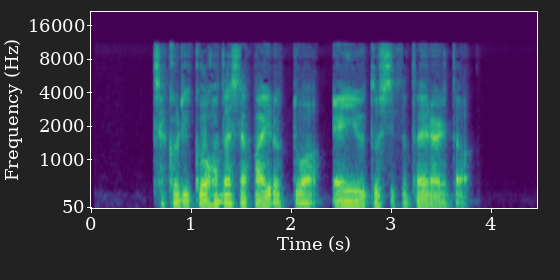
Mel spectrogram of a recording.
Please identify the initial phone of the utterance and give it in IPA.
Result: t͡ɕ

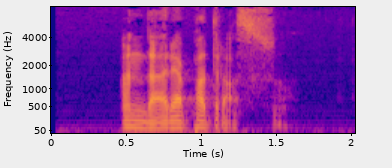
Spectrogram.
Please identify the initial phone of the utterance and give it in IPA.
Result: a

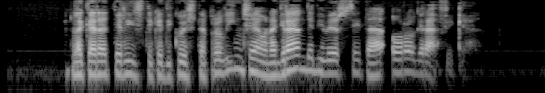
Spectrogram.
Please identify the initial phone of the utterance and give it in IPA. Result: l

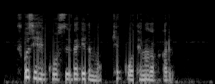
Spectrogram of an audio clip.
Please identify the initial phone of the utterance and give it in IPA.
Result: s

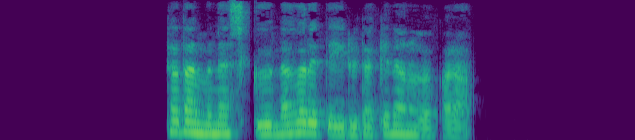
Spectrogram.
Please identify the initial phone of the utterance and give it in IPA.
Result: t̪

